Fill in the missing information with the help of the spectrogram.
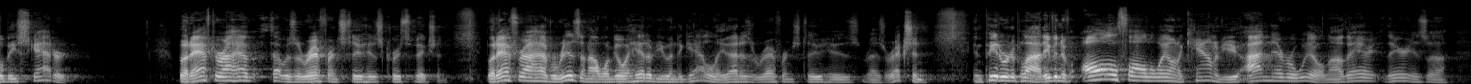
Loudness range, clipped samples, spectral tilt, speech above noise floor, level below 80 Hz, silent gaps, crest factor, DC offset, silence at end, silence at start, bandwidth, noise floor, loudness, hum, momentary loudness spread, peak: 7 LU; under 0.1%; -4.5 dB/octave; 47 dB; -68 dBFS; none; 20 dB; under 0.1%; 0.25 s; 0 s; 15.5 kHz; -67 dBFS; -20 LUFS; none; 17 LU; -2 dBFS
